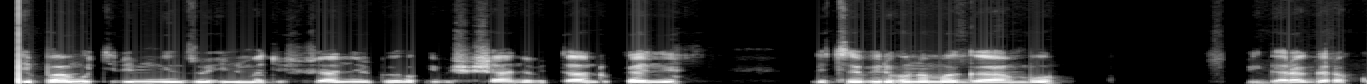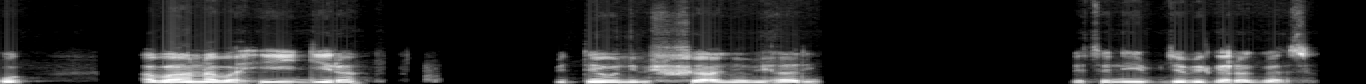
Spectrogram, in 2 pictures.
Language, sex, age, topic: Kinyarwanda, male, 18-24, government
